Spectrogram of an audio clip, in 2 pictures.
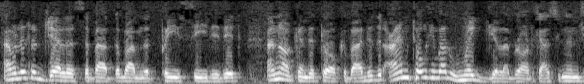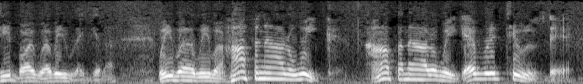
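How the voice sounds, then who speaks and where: An actor playing a witty 1920s radio engineer with a husky voice, reminiscing in a droll, hesitant, digressive way. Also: male voice, medium pitch, sing-song, fairly quick, warm tone. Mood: wry reminiscing. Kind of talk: humorous reminiscence in a radio play. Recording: dull, muffled old radio sound.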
